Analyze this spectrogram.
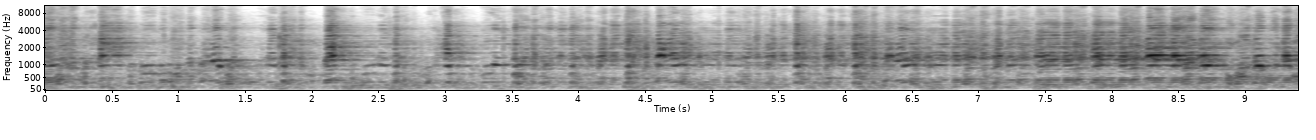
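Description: Harmonica cupped in both hands and played solo into a microphone: a quick rhythmic run of chords and single notes, growing a little louder toward the end.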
